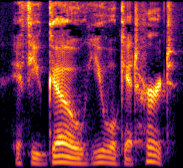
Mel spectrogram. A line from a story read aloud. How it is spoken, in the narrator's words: the bunny's lips whispered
